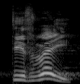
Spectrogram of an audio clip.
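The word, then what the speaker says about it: Tishrei: décimo día de Rey si es que así se produce se pronuncia Perdón en hebreo tis rey El séptimo mes del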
